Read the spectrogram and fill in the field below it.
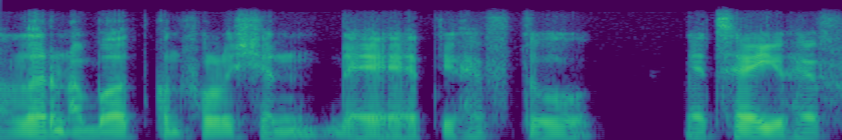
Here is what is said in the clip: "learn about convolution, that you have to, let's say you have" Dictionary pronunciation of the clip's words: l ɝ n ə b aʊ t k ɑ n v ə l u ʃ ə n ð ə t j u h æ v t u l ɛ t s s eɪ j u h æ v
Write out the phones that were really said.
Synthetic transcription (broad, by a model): l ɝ n ə b aʊ t k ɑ n f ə l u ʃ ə n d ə t j u h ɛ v t u l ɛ t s s eɪ j u h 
